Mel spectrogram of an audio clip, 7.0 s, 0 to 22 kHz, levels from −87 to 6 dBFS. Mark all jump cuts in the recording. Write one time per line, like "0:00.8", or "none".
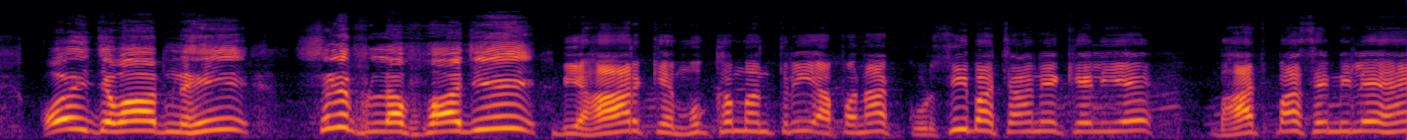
0:02.8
